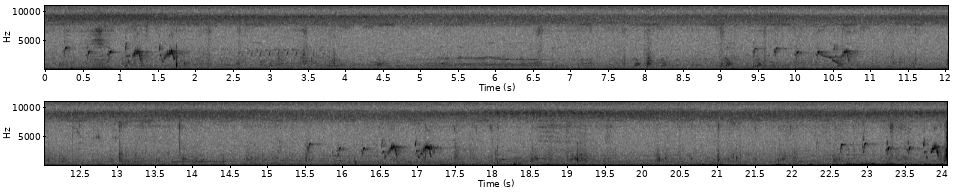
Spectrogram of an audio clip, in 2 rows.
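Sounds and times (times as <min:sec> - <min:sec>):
faint bird chirping: 0:00.0 - 0:24.0.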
